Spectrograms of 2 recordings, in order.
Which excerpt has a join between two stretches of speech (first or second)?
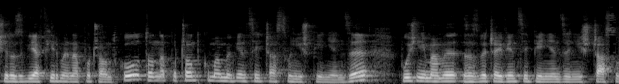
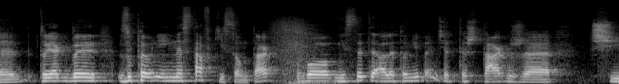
second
